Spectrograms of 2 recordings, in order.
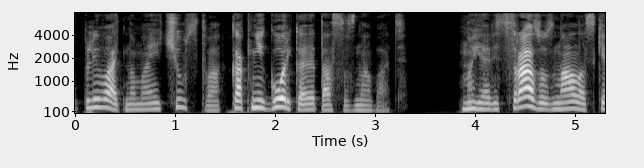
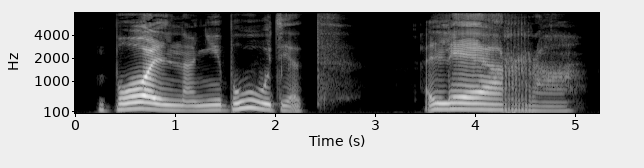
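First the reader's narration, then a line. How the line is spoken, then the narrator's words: Guttural monster voice. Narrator (Russian): гортанным голосом выдал этот монстр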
